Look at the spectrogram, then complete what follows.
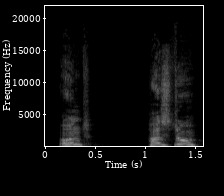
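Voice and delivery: very high, reproachful father; accusing question from the sickbed; Vito. A narrator's reading. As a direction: challenge the son in a strained high voice. Injured father reproaches his son.

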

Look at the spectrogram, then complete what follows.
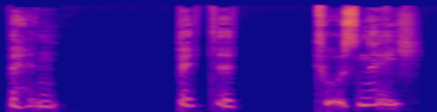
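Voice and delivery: high, desperate begging; pleading. Acted. Captive pleads with Ben not to do it, high. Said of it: "schaute den Kleinen flehend an".

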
